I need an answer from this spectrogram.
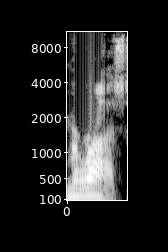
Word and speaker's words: Moross: The film is called The Mountain Road, and the composer is, hopefully I'm pronouncing this correctly, Jerome Moross. Actually, it's Maras, I believe. Moross, excuse me.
